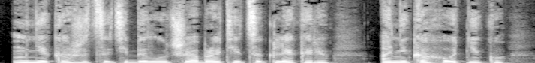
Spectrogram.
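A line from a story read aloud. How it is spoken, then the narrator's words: Sighing young woman. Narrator (Russian): вздохнула принцесса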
